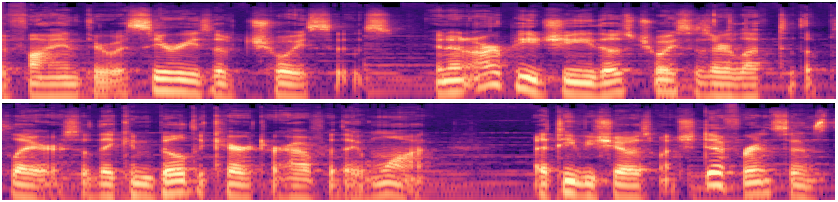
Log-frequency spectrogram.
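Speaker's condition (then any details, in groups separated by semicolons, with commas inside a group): No condition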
